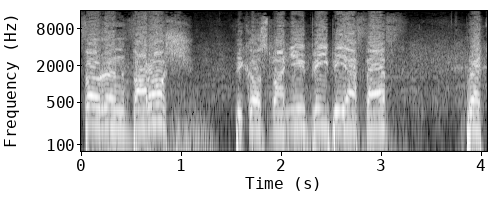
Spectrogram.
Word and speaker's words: Ferencváros: How do we know it's pronounced Ferencváros?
